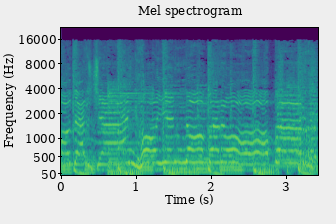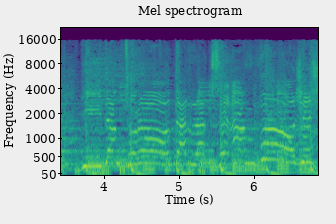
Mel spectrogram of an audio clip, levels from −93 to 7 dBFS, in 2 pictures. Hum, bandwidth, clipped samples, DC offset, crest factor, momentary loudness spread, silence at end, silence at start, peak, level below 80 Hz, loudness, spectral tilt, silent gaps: none; 16 kHz; under 0.1%; under 0.1%; 12 dB; 3 LU; 0 s; 0 s; -2 dBFS; -28 dBFS; -14 LUFS; -4.5 dB/octave; none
